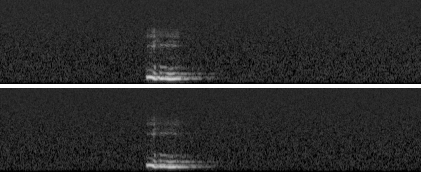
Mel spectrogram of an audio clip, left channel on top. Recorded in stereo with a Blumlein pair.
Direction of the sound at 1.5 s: 10° left.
